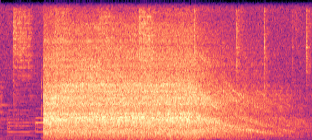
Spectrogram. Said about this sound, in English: you're going to want to blend that and get it all combined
